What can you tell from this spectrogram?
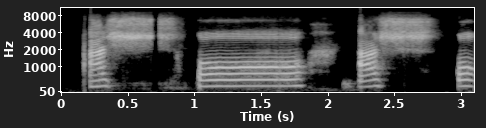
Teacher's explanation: sukun lam sukun dialirkan dilebarkan ya asqo asqo syin Ada tafasyi qo naikkan ee arah suaranya ke atas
